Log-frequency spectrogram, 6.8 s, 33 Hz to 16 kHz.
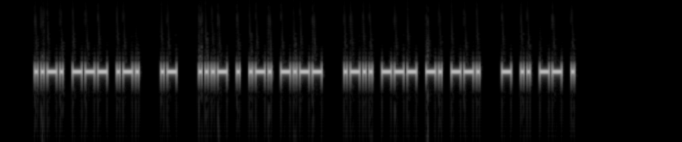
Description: Morse code, heard as a keyed tone, about 38 wpm, 700 Hz. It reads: FOR A VERY LONG TIME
